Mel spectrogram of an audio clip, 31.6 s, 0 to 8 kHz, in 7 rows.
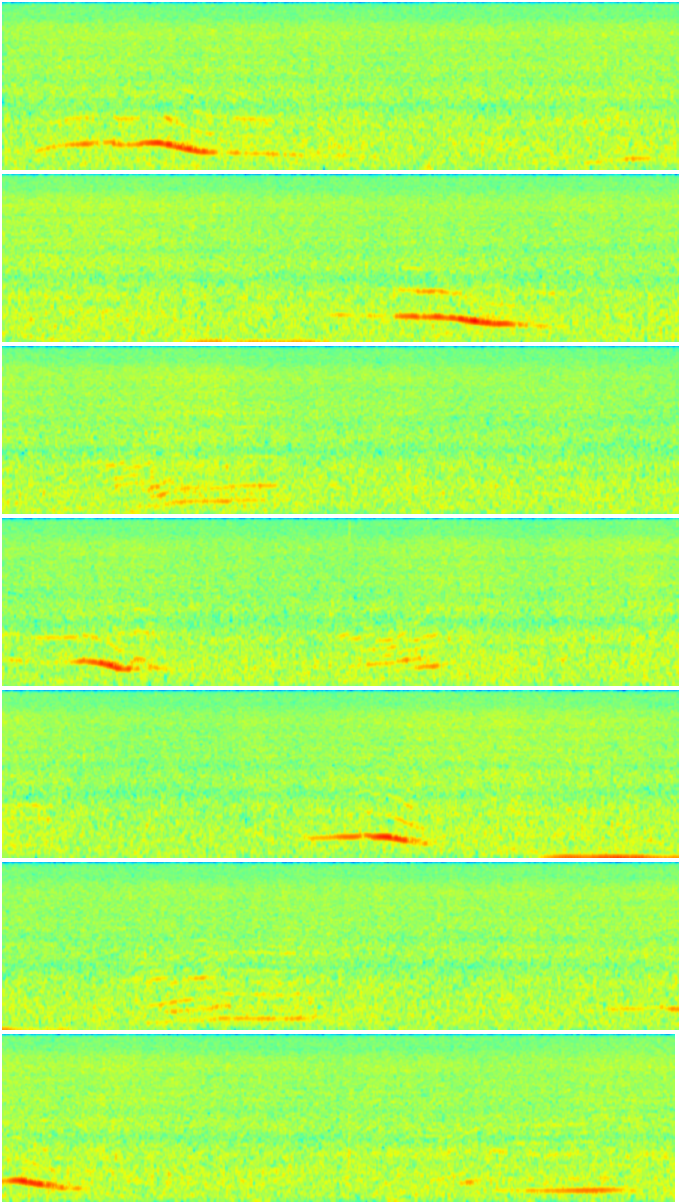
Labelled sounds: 7.1	7.6	humpback whale, 0.78 to 0.97 kHz
13.7	14.1	humpback whale, 0.84 to 0.91 kHz

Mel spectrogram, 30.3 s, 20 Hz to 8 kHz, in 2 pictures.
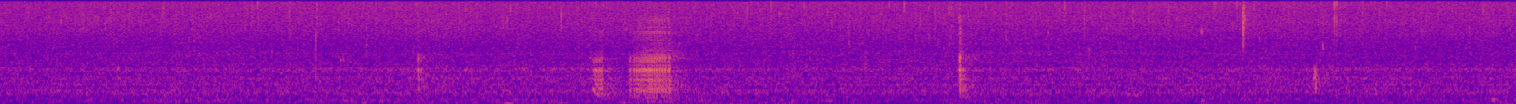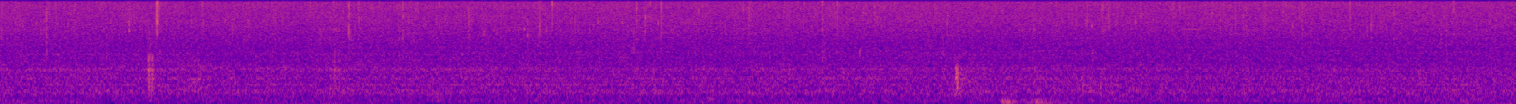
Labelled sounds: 6.4	6.7	croaking sound likely from a nearby submerged object, 3.2 to 4.8 kHz

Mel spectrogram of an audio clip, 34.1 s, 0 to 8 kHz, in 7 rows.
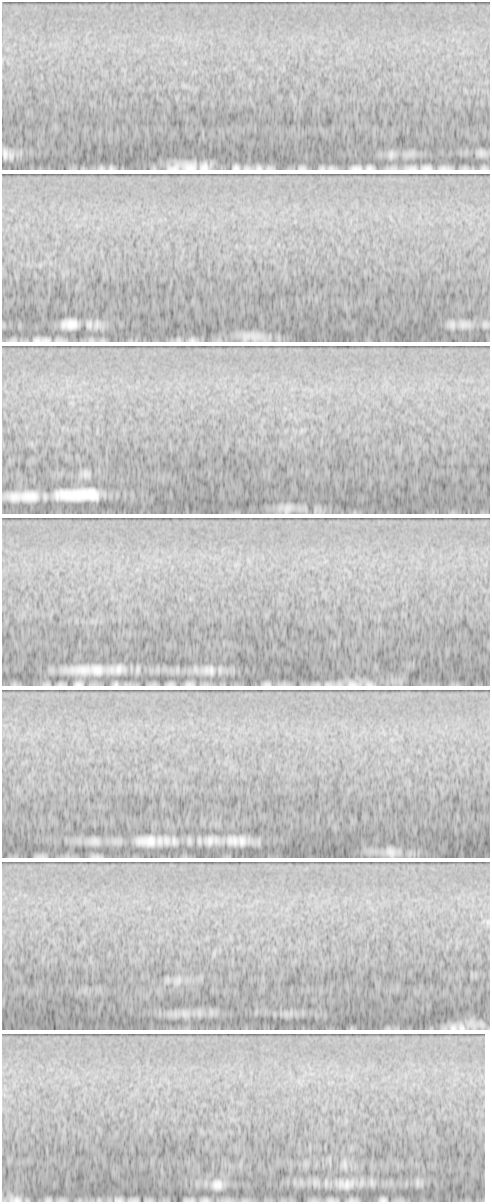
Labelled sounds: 26.0	26.2	humpback whale, 0.83 to 0.93 kHz

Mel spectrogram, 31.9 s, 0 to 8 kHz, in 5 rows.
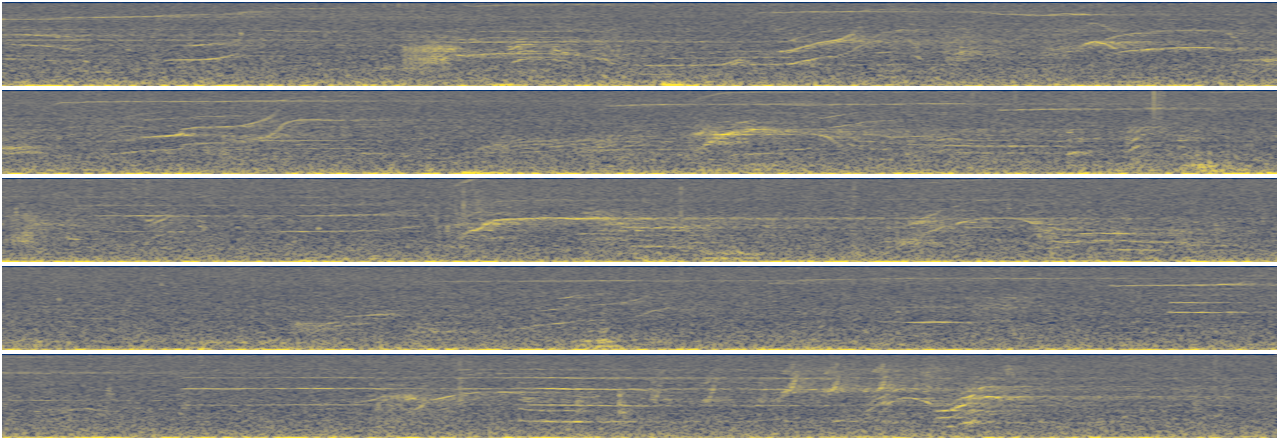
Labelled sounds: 1.9	3.1	killer whale, 0.48 to 7.5 kHz
6.6	8.2	killer whale, 0.66 to 6.6 kHz
26.8	28.8	killer whale, 0.45 to 4.7 kHz
29.2	30.7	killer whale, 0.43 to 5.4 kHz

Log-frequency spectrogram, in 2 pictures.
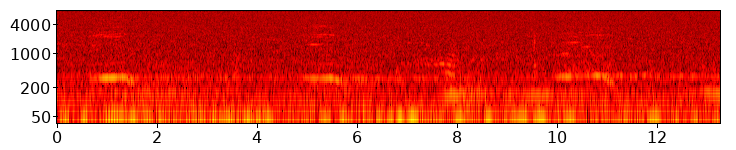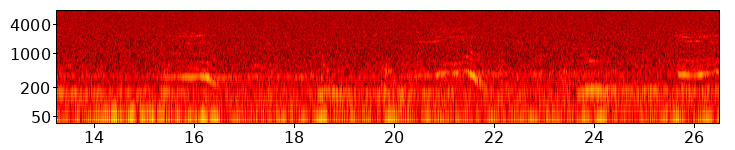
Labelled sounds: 0.7	1.3	humpback whale, 2.2 to 2.6 kHz
5.0	5.6	humpback whale, 1.5 to 3.9 kHz
10.2	11.0	humpback whale, 1.6 to 2.6 kHz
20.5	20.9	humpback whale, 1.7 to 2.0 kHz
25.7	26.0	humpback whale, 2.1 to 2.3 kHz

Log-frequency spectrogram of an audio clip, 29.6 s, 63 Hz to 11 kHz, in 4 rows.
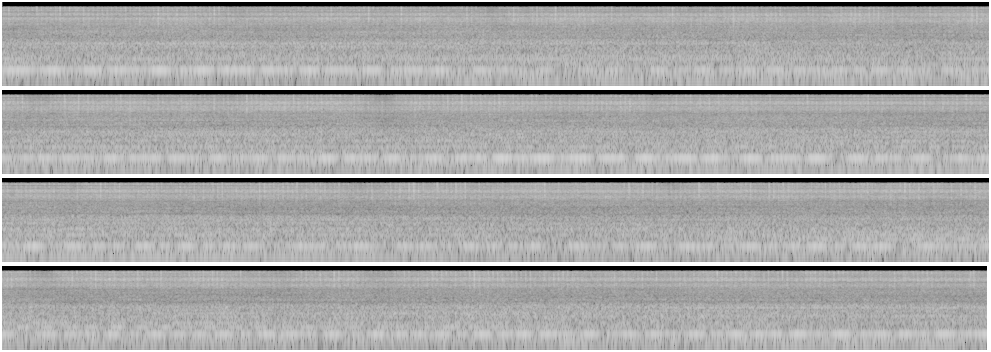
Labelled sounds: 10.0	10.3	vessel noise, 6.7 to 6.9 kHz

